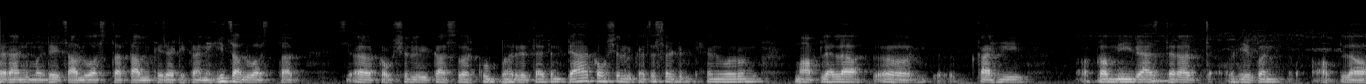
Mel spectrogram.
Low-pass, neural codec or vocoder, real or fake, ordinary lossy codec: none; codec, 16 kHz, 16 kbps, FunCodec, trained on LibriTTS, 50 frames a second; fake; none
